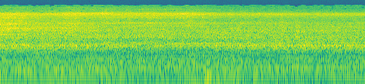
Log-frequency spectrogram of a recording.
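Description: Steady low hum of a train at a station platform, with a faint steady whine above it.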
